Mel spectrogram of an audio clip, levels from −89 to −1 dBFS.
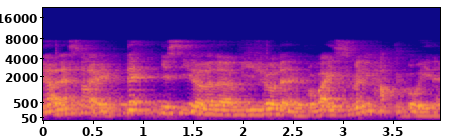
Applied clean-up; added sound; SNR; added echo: none; Cowbell; 14 dB; reverberation time 0.9 s.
